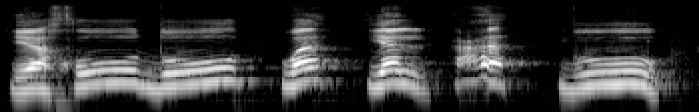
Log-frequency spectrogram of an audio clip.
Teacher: Долгота в размере 2 огласовок, дамма над буквой ба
